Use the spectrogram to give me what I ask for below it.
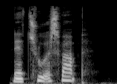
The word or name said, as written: natursvamp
